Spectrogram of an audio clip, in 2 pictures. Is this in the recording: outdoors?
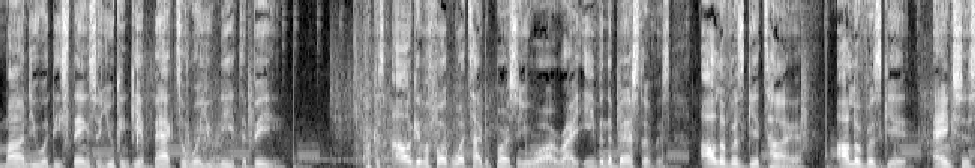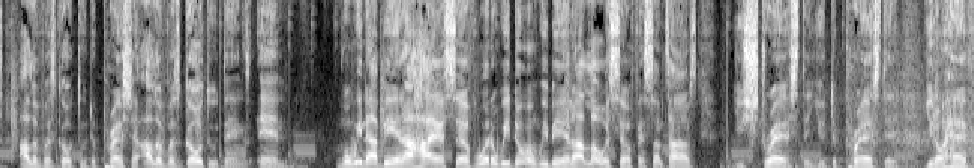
yes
